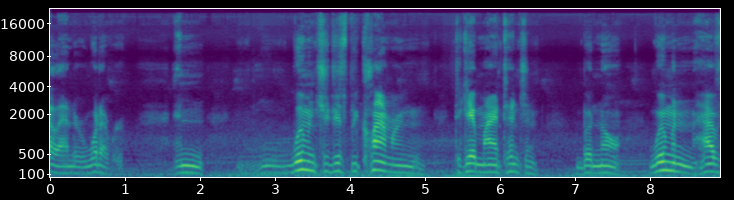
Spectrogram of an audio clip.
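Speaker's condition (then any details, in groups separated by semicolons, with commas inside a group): Brain injury; right-side head impact, left side spastic and uncoordinated, right milder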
